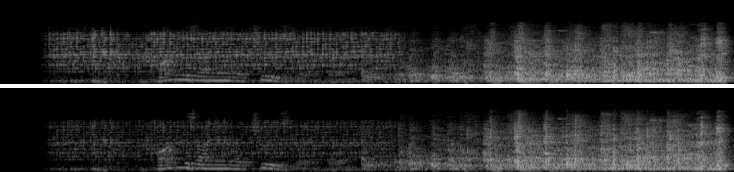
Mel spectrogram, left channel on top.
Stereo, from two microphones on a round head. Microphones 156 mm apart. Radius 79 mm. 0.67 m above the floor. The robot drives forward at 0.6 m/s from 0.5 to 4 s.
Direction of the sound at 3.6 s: 25° right (ahead or behind).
